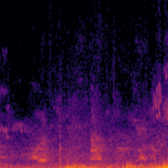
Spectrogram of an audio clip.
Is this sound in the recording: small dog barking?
yes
